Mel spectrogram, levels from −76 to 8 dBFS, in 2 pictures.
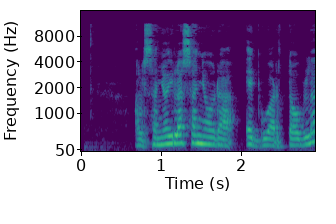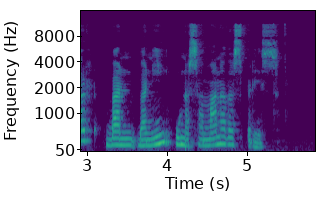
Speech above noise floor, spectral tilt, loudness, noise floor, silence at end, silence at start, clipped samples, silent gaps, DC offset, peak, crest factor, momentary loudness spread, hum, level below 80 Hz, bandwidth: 36 dB; -4 dB/octave; -25 LUFS; -60 dBFS; 0.45 s; 0.7 s; under 0.1%; none; under 0.1%; -8 dBFS; 18 dB; 11 LU; none; -60 dBFS; 11.5 kHz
